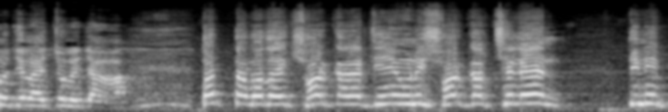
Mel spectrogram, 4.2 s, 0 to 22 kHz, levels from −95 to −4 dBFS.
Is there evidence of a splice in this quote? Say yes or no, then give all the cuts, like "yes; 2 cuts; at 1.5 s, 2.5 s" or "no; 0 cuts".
yes; 1 cut; at 1.1 s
